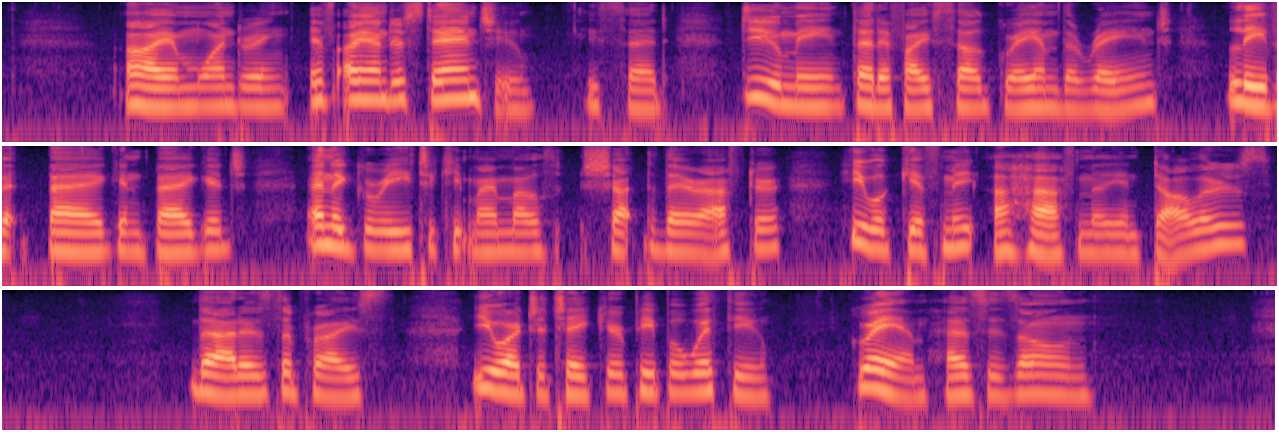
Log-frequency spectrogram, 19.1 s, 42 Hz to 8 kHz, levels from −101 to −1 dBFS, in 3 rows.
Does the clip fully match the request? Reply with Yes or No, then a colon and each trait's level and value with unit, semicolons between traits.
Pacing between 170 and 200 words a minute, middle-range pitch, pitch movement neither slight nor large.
No: average, 175 wpm; medium, 160 Hz; narrow, 2.3 semitones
